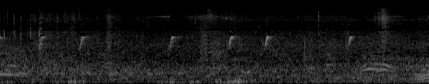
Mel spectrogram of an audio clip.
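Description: A small bird chirping repeatedly: about eight short, high notes, each falling slightly in pitch, at irregular intervals.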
